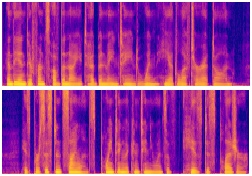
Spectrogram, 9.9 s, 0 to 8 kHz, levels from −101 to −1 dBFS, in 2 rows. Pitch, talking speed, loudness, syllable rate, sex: 185 Hz, 150 wpm, -18 LUFS, 4.7 syllables/s, female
